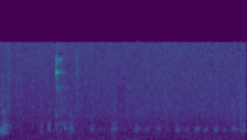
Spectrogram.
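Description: Near silence: quiet room tone, with a faint click about half a second in.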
